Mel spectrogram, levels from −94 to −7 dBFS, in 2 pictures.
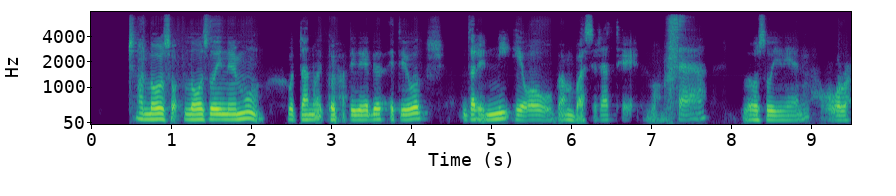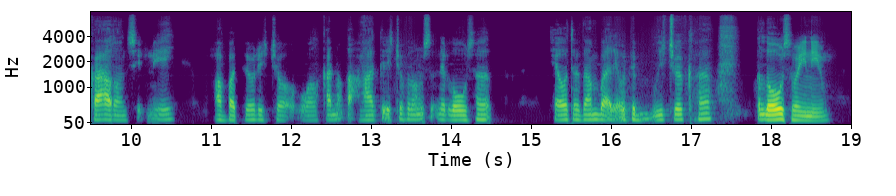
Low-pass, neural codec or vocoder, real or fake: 7.2 kHz; codec, 16 kHz, 0.5 kbps, X-Codec, HuBERT features, trained on LibriSpeech; fake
